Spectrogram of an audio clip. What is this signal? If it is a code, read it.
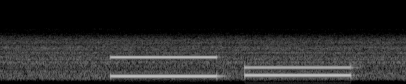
Aircraft SELCAL, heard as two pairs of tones, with radio hiss. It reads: CR-DK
